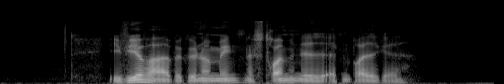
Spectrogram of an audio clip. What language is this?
Danish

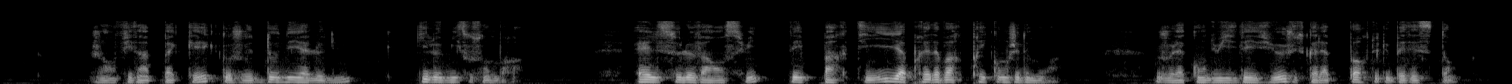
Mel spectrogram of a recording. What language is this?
French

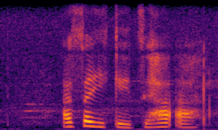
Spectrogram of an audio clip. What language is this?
Southern Sotho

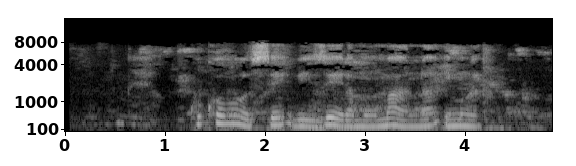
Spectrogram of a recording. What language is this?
Kinyarwanda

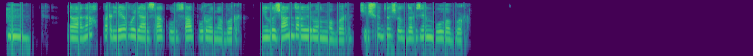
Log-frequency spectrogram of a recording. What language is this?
Chuvash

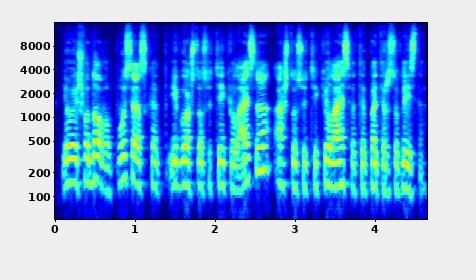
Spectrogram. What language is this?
Lithuanian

